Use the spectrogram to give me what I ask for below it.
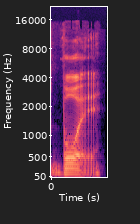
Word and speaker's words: voy: going to okay so okay it's with a v yeah so that's funny because i thought these were bees in spanish so like like like what you're saying voy is boy right oh yeah i said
